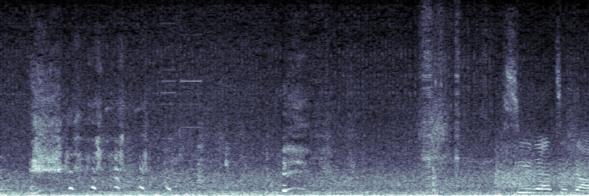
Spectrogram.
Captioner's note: laughter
